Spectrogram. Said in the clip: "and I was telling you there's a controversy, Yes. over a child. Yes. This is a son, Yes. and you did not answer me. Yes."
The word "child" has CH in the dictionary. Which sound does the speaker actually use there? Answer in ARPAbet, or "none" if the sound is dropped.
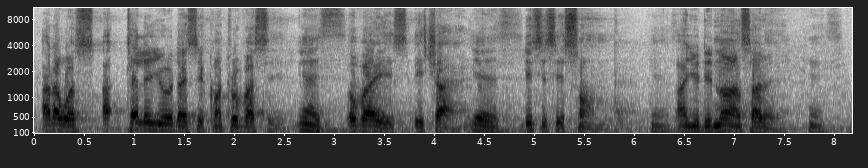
CH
